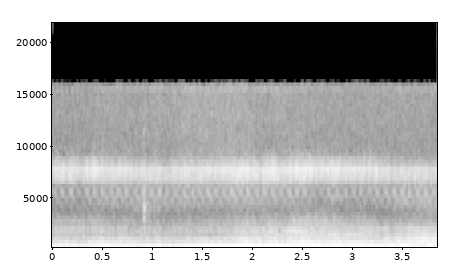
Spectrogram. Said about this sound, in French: Et ils arrivent jusque devant l'entrée du château. Gilbert va arrêter sa voiture devant l'entrée.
